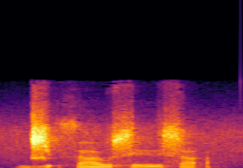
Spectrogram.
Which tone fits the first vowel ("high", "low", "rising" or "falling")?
high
